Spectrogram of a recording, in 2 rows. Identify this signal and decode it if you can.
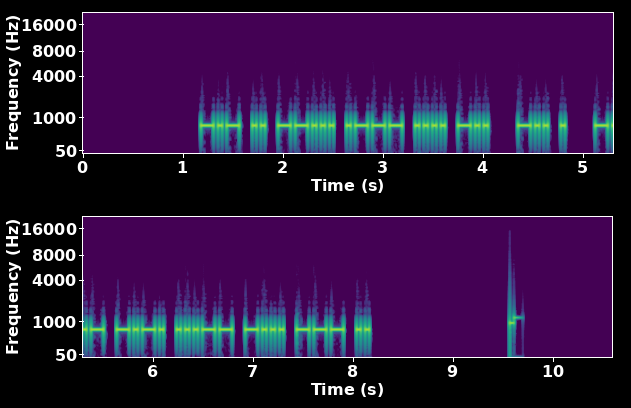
Morse code, heard as a keyed tone, about 28 wpm, 700 Hz. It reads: KI7JHD DE KC3BOI
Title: USA Callsign DE Callsign 28wpm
